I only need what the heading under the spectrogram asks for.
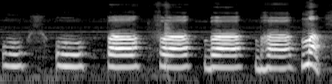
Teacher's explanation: ये होते हैं ओष्ठ, यानी कि जब हम इनको उच्चारित करते हैं, हम इनको बोलते हैं तो हमारी जिह्वा क्या, हमारे होठों का प्रयोग होता है, यानी कि बिना होठों की सहायता से हम इन वर्णों का उच्चारण नहीं कर सकते। ओष्ठ के द्वारा उच्चारित वर्णों को ओष्ठ कहा जाता है।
